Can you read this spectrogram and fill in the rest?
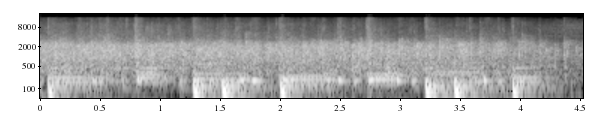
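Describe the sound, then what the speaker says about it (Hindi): Enthusiastic studio audience applause on a televised quiz game show, a loud dense wash of clapping that continues steadily without pause and with no voices over it. "जोरदार तालियां हो जाएंगे के लिए।"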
